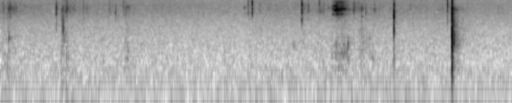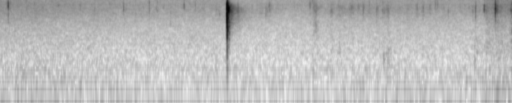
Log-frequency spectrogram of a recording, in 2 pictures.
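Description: Wood coals of a campfire crackling under a grill: faint scattered ticks and two sharp pops about two seconds apart.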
